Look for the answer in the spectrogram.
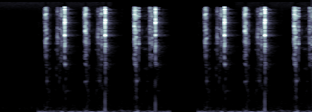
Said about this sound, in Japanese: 乳首のところだけ、ハサミで切ってみるか？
